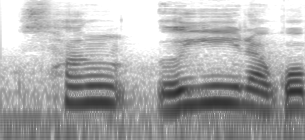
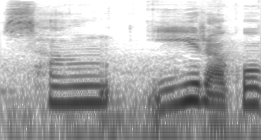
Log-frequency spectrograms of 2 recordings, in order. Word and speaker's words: 상의: 그래서 상의한다 할 때 이 상의는 상의라고 발음해도 되고요. 상이라고 발음함도 허용한다.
